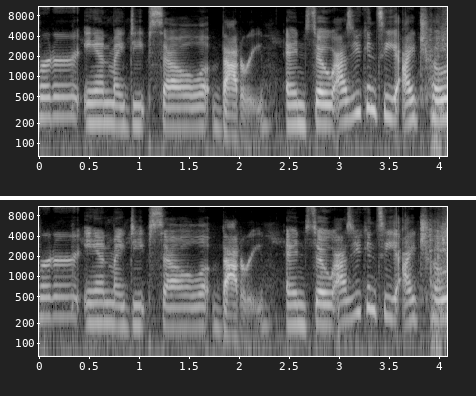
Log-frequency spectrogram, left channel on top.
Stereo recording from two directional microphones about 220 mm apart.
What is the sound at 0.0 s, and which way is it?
A woman's voice, 25° left (ahead or behind).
